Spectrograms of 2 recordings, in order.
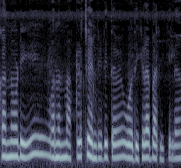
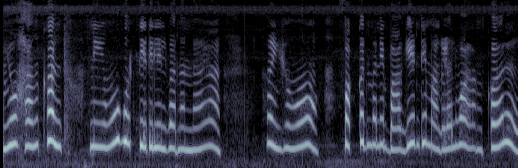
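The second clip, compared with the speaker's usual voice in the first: put-on high, pleading girl's voice; higher girlish voice pleading with the uncle; young daughter voice; 7 semitones higher, slower than usual. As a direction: play the teenage daughter coaxing her uncle. Daughter visiting, voiced by mother.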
